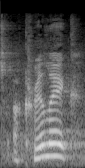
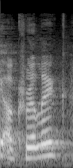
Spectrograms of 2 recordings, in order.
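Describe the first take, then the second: First: "acrylic" said with a questioning rise; catching the slip on "acrylic"; self-correcting word. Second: "Acrylic" repeated loudly with a rise; "Acrylic" stressed in amused disbelief; laughing at own slip. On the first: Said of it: "You see what I was gonna say?". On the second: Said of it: "I'm still on nails mode". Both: Real, not acted.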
